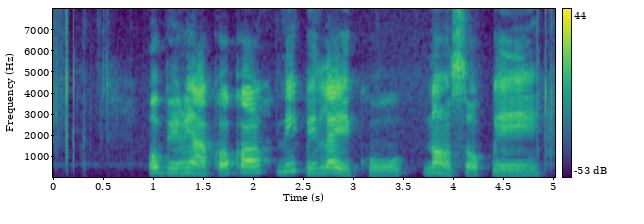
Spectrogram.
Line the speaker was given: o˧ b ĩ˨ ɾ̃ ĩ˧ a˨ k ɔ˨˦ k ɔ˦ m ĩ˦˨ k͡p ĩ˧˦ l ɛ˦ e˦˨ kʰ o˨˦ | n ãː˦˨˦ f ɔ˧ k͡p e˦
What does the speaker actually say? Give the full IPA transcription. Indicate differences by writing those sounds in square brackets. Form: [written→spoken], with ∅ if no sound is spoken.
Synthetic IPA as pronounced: o˧ b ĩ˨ ɾ̃ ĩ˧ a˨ k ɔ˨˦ k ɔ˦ [m→n] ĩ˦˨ k͡p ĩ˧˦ l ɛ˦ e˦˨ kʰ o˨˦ | n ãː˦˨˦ [f→s] ɔ˧ k͡p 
